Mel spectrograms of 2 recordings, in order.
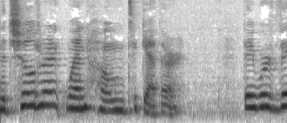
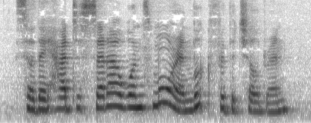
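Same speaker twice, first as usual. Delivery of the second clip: ordinary delivery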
